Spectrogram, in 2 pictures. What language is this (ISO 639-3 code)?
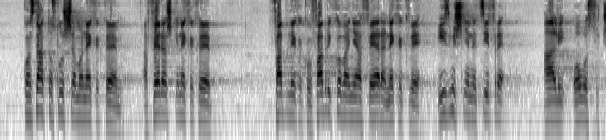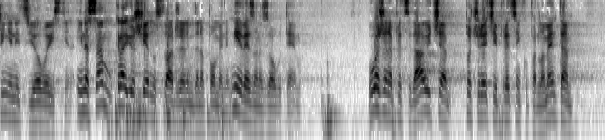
srp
